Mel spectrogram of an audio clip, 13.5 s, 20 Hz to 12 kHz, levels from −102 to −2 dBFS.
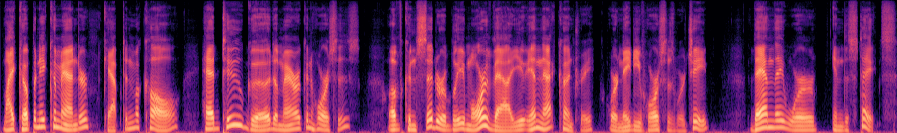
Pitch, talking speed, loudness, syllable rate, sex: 130 Hz, 125 wpm, -19 LUFS, 4.6 syllables/s, male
